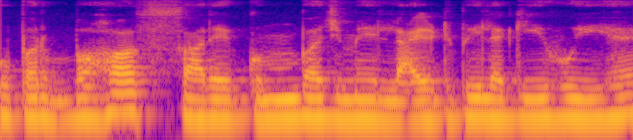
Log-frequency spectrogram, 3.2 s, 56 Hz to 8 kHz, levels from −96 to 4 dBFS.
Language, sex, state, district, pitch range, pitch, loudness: Hindi, male, Punjab, Kapurthala, 115-125 Hz, 120 Hz, -17 LUFS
